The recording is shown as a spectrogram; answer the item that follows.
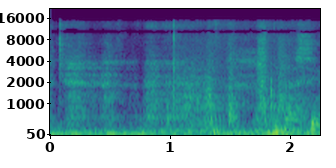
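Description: A woman breathing hard from the exertion of dancing, with a few faint short sounds of movement.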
